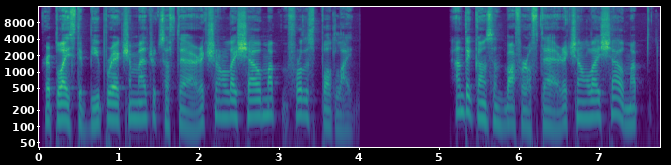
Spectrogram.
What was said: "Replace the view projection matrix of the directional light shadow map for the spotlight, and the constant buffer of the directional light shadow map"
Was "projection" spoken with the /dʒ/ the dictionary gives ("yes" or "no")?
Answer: no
